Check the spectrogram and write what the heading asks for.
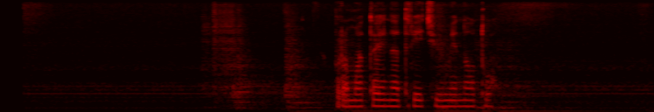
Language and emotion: Russian, neutral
